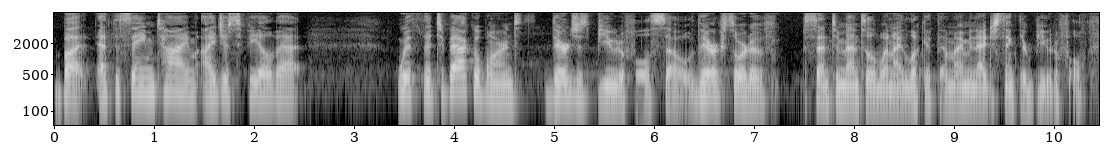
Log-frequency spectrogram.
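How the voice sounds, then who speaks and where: With an American accent, a woman talks at a moderate pace in an ordinary speaking voice, her fairly low pitch showing ordinary pitch variation. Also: very clean recording, silent background. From Connecticut. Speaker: former tobacco farm worker. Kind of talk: oral-history interview, reminiscing. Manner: reflective; warm, sentimental.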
